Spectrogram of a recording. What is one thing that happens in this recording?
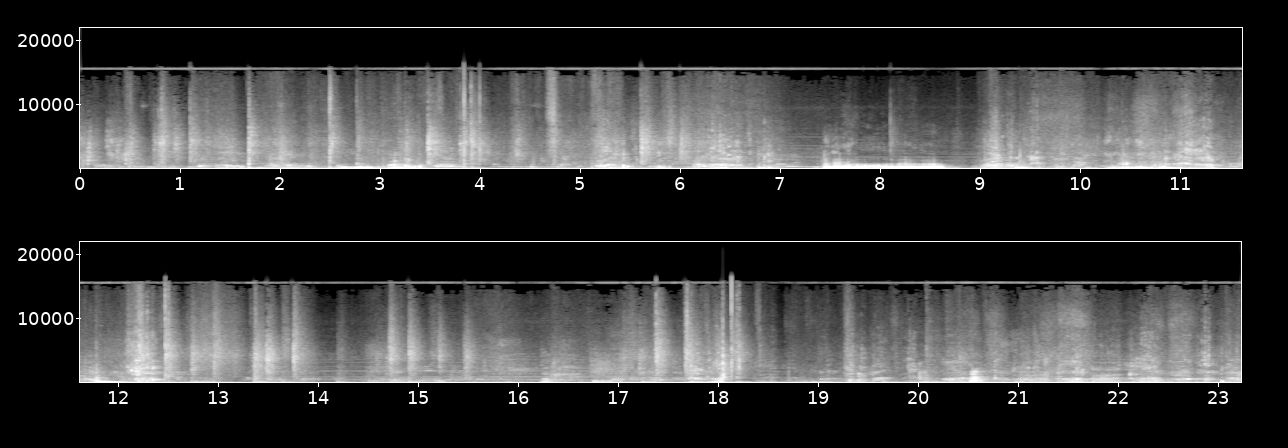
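Two large dogs growl playfully close by.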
